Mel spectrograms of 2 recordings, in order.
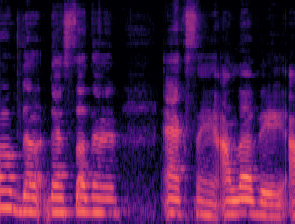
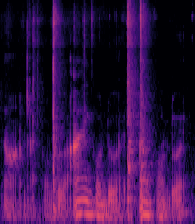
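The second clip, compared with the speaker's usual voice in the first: very soft, near-whispered self-talk; hushed, private aside under the breath; talking to oneself; 5 semitones lower, 12 dB quieter, much faster than usual. Real, not acted. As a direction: mutter a decision to yourself. Deciding to self about pink.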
